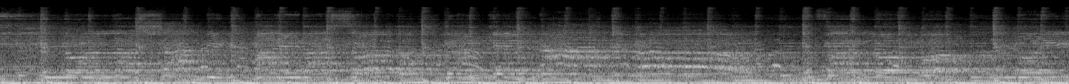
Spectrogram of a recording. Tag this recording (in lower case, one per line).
music
speech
